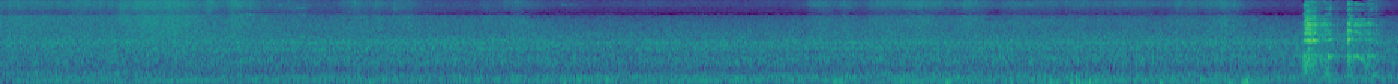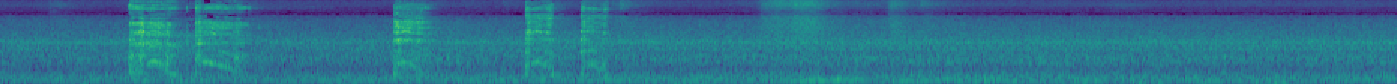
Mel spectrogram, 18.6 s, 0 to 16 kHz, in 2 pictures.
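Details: Several short, sharp, deliberate coughs over steady low rumbling background noise, recorded for an Arduino-based cough detection project for COVID-19; cough.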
